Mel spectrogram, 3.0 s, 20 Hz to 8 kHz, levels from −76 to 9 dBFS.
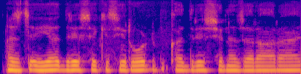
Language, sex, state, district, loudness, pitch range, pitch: Hindi, male, Jharkhand, Ranchi, -15 LUFS, 130-135 Hz, 130 Hz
